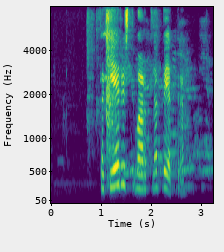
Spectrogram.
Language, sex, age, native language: Icelandic, male, 8, Icelandic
